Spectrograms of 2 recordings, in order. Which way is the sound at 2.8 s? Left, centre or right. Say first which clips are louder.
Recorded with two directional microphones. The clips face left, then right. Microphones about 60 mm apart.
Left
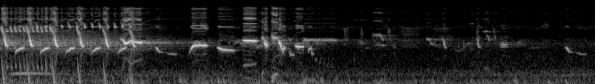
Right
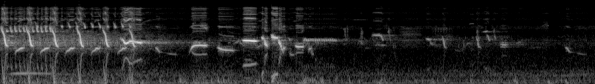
Left 4 dB; left.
